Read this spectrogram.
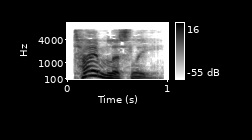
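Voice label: "timelessly", British English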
